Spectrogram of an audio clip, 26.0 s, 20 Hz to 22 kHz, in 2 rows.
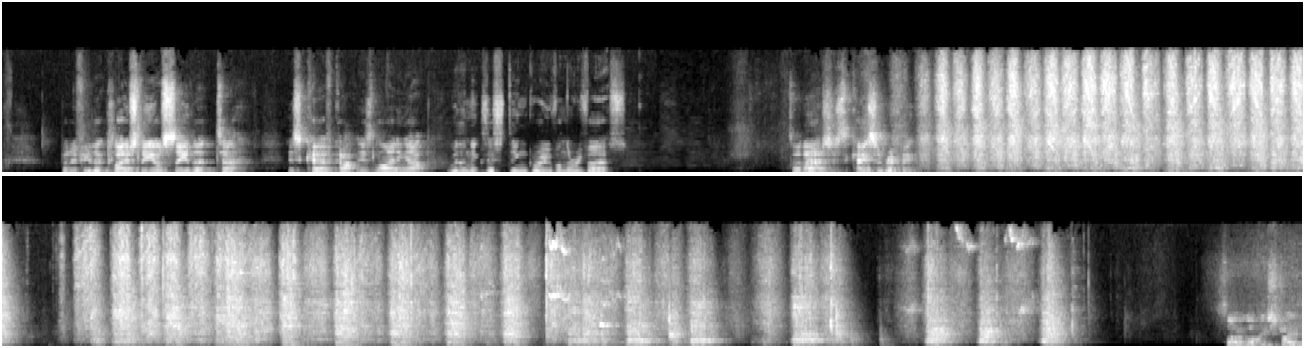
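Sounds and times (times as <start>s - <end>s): hand saw cutting wood: 8.9s - 24.0s.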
